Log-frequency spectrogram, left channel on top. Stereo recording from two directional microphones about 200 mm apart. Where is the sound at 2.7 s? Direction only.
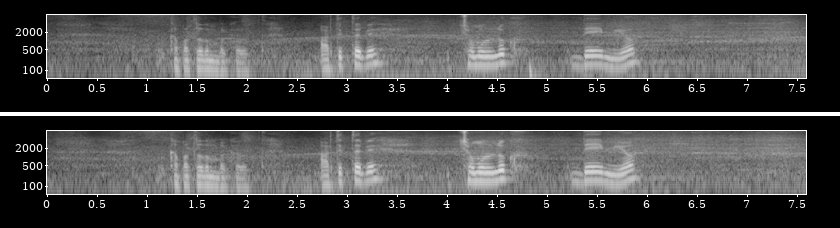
20° left (ahead or behind).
